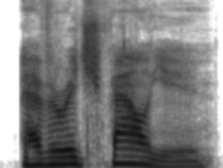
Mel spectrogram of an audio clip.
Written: average value

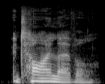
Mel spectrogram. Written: at eye level

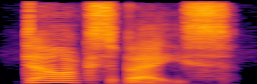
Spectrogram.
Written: dark space

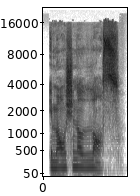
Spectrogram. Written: emotional loss

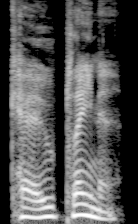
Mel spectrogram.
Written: coplanar

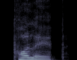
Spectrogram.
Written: polyp

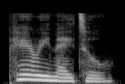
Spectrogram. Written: perinatal

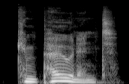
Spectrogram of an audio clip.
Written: component

